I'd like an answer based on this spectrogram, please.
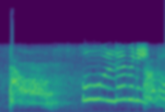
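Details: Nine-month-old Rottweiler in a backyard sand pit giving an alert bark at a roommate coming home from work: one rough, harsh bark followed by a drawn-out, tonal, wavering bark that ends abruptly.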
